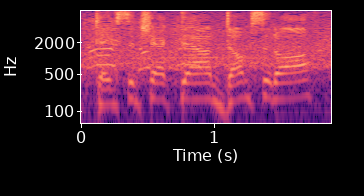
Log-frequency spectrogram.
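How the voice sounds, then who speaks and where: A man's voice: high-pitched, moderate pace, very noisy, close to an everyday voice. A man playing a folksy, enthusiastic football color analyst in a video game, explaining in a conversational, emphatic way. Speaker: color commentator. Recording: loud crowd and music behind. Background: crowd and music.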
